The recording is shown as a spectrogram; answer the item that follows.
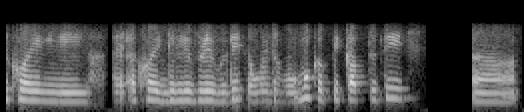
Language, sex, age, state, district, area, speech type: Manipuri, female, 18-30, Manipur, Kangpokpi, urban, conversation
